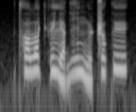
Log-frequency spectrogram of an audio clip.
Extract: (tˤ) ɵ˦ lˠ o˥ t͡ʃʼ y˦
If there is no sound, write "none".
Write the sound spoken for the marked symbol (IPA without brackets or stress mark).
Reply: t̪ʰ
